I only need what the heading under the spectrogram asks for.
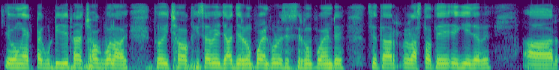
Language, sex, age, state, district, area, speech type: Bengali, male, 18-30, West Bengal, Jhargram, rural, spontaneous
